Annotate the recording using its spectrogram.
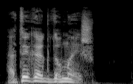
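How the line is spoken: Reckless barking snap. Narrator (Russian): рявкнул на него капитан, решив, что хуже уже не будет

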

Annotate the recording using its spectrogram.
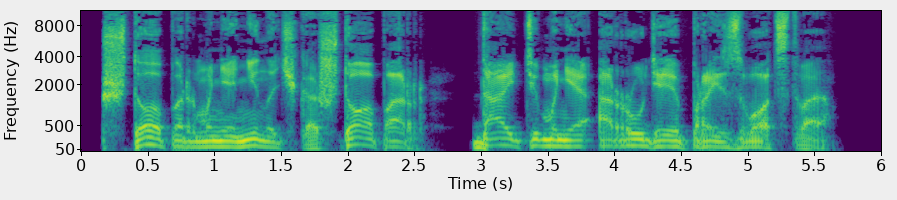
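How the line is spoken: Demanding rumbling bass. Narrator (Russian): Кто-то потребовал ракочущим басом

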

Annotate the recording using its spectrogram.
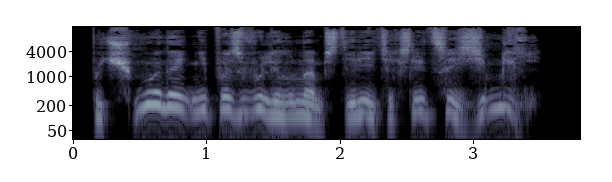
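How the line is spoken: Angry whisper in ear. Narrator (Russian): зло прошептал Петр на ухо Агнессе

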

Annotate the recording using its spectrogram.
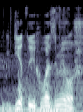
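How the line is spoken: Grumbled. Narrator (Russian): буркнул он бригадиру

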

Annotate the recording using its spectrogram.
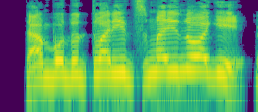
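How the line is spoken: Shrieked. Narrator (Russian): взвизгнул Ринсвинд

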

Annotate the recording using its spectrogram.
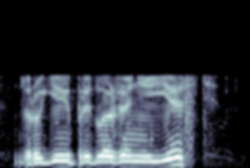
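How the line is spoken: Snapping. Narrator (Russian): огрызнулся Мазур

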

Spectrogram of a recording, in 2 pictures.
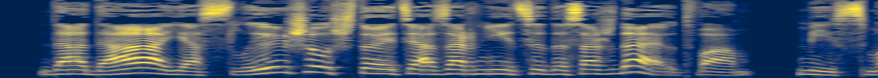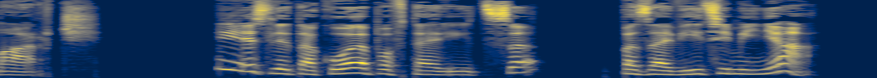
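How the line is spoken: Mock-stern. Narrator (Russian): сказал он, грозно хмурясь

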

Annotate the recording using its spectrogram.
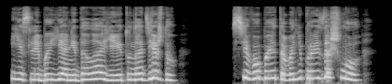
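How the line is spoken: Sobbing whisper. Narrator (Russian): всхлипнув, прошептала я припухшими губами

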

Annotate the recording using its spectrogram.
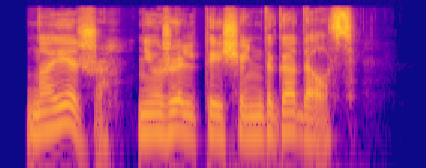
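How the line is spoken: Man's snort. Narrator (Russian): Хмыкнул мужчина

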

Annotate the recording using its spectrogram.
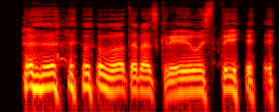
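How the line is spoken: Old man laughing. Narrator (Russian): засмеялся дед

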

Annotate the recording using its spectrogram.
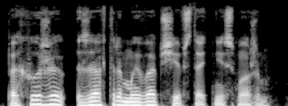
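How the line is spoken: Sighing. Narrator (Russian): вздохнула Иветта

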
